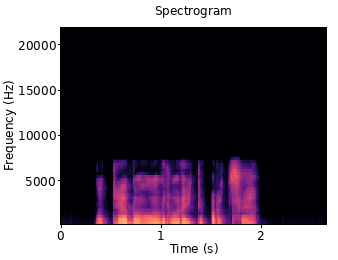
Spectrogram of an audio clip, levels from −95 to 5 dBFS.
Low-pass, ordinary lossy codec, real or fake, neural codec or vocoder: 7.2 kHz; MP3, 64 kbps; fake; autoencoder, 22.05 kHz, a latent of 192 numbers a frame, VITS, trained on one speaker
